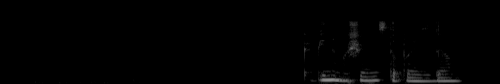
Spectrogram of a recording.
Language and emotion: Russian, neutral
